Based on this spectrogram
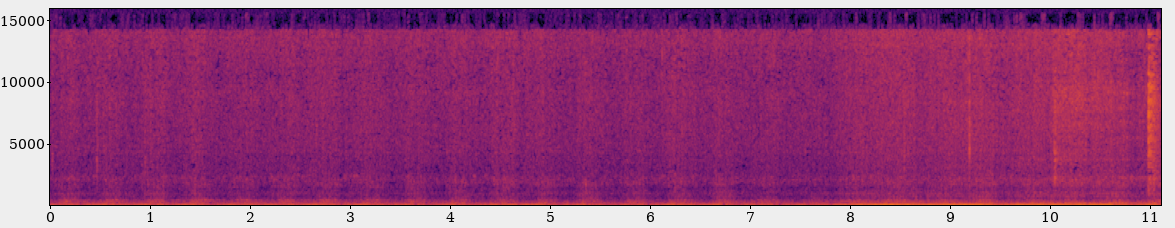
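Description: Low, uneven rumble that surges and swells louder toward the end over a quiet room; the burner is rumbling, cause unclear.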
